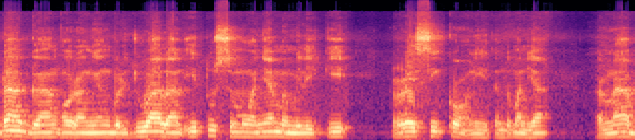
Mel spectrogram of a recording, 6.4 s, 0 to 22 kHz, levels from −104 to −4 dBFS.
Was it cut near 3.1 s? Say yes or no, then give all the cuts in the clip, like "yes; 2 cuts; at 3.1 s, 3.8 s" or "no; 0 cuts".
no; 0 cuts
